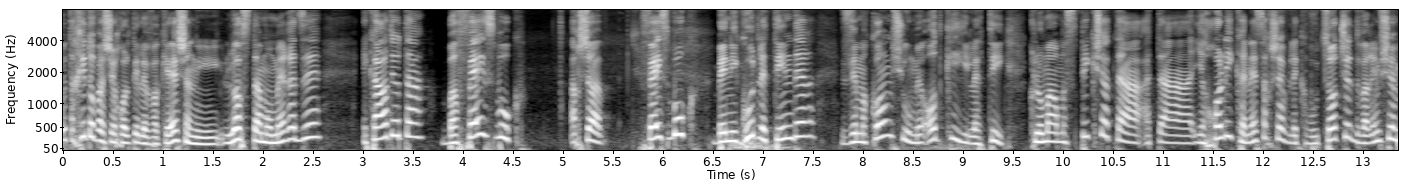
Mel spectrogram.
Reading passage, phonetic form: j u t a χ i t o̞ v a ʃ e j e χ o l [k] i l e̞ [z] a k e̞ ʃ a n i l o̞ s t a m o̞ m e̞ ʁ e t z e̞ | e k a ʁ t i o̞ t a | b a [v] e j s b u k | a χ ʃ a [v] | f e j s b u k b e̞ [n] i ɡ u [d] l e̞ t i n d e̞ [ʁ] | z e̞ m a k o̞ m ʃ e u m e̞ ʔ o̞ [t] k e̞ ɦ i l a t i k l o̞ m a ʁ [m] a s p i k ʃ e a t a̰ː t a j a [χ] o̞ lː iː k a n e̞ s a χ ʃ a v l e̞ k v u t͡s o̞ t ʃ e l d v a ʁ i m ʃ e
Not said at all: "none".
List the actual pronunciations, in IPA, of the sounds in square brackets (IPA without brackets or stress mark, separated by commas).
t, v, f, v, n, d, ʁ, d, m, χ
